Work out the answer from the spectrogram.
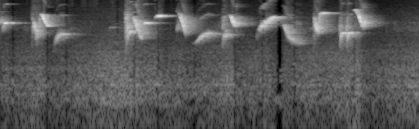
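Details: Black-throated canary phrases used as shama tutor song: crisp high whistles and downward swoops in short clusters, separated by brief silences, with a clean quiet background.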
